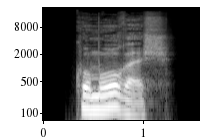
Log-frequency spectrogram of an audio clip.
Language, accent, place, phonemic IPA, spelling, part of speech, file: German, Germany, Berlin, /koˈmoːʁɪʃ/, komorisch, adjective, De-komorisch.ogg
- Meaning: of the Comoros; Comorian (of or pertaining to the Comoros, the Comorian people or the Comorian language)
